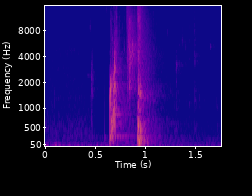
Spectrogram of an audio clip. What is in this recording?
The person spit in a sink. Sound recorded by Zoom H2, Low gain. Fade in/Fade out have been introduced with Audacity sofware and normalize.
